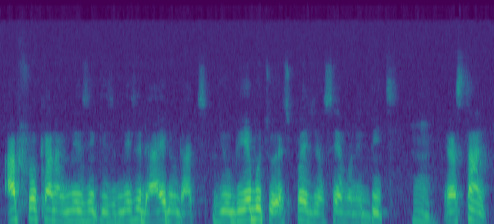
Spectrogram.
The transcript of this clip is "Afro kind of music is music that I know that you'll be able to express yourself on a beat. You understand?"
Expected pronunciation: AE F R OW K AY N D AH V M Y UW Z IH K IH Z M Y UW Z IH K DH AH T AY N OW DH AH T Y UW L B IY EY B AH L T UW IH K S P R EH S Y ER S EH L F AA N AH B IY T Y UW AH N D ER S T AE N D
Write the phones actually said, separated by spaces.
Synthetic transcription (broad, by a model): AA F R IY K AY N AH V M Y UW Z IH K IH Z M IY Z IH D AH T AY N OW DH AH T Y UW W B IY EY B AH L T UW IH K S P R EH S Y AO S EH L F AA N AH B IY T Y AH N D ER S T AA N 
